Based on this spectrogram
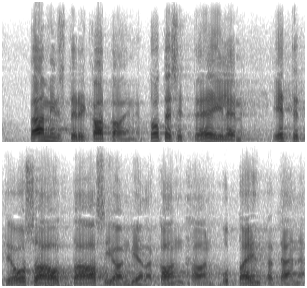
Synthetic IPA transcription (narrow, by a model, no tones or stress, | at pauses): pæːmːinist̪eɾikɑt̪ɑinḛnt̪ot̪esit̪ːeheilen | et̪ːet̪ːeosɑːot̪ːɑːɑsiɑːnʋiælæ̰kɑnt̪ɑːnmut̪ːɑent̪ːæt̪ænæ̰ː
